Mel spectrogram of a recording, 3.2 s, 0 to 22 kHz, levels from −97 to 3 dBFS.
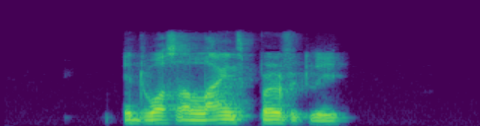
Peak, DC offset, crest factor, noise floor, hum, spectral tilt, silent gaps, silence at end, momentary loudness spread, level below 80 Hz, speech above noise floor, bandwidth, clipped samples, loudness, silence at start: -2 dBFS; under 0.1%; 16 dB; -86 dBFS; none; -5.5 dB/octave; none; 0.9 s; 9 LU; -62 dBFS; 69 dB; 8 kHz; under 0.1%; -17 LUFS; 0.85 s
